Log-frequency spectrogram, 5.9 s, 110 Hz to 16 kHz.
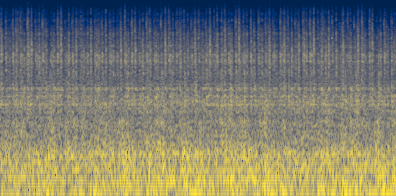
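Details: Tractor driving a New Holland 489 haybine after a bearing replacement: a steady, even rumble with a constant low drone and no knocks, squeal or grinding; the haybine is running normally after the repair.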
